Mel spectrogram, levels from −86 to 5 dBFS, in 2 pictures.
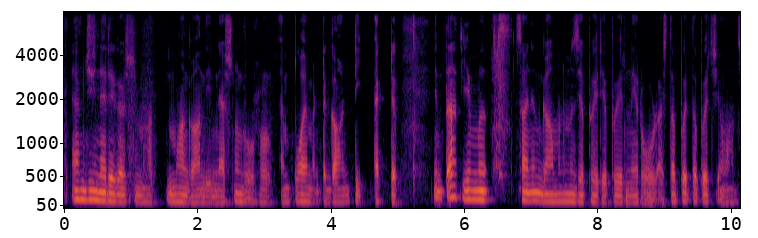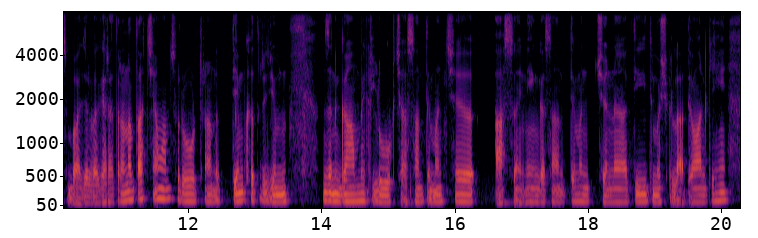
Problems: none marked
